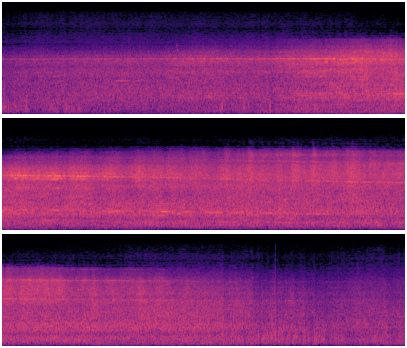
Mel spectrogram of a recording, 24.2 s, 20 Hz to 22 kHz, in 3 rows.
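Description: The four Pratt & Whitney F117 turbofan engines of a Boeing C-17A Globemaster III at takeoff power, a continuous heavy jet roar. It grows louder about six seconds in as the aircraft rolls past and lifts off, with a high whine that slowly falls in pitch as the jet passes and climbs away.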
